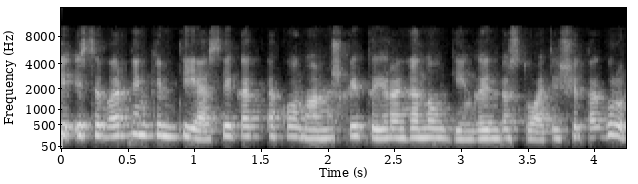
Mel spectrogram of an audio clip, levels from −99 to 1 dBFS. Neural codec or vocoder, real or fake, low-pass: vocoder, 22.05 kHz, 80 mel bands, Vocos; fake; 9.9 kHz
